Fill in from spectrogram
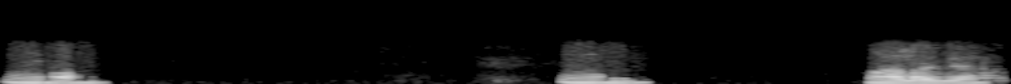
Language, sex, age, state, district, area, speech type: Telugu, male, 18-30, Andhra Pradesh, Anakapalli, rural, conversation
